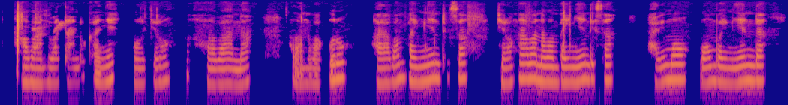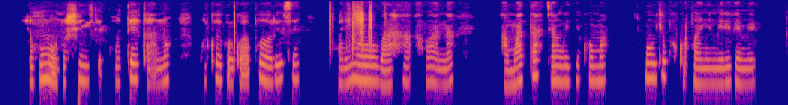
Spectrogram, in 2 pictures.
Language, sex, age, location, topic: Kinyarwanda, female, 18-24, Kigali, health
